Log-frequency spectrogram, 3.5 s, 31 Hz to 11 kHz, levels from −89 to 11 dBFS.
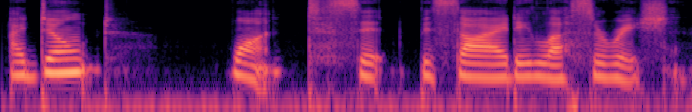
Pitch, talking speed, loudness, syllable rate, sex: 210 Hz, 140 wpm, -18 LUFS, 4.5 syllables/s, female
